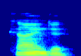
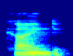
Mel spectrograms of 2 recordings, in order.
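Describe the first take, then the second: Both takes have the same delivery.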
